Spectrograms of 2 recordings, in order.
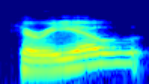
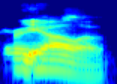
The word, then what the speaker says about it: Carrillo: Carriallo. Sorry. With the Spanish, you don't pronounce the double L. With the Italian, you do. So I did. I went with the Spanish pronunciation based on location.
